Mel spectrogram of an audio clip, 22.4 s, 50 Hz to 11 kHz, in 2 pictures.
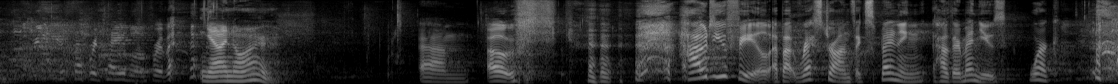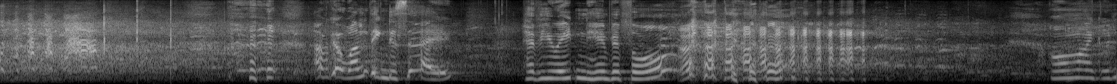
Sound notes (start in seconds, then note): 5.6 laughs; 10.8 audience laughing; 19.5 audience laughs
